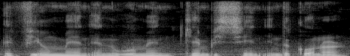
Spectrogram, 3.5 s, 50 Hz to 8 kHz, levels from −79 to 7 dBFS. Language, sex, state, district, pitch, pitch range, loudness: English, male, Nagaland, Dimapur, 90 Hz, 85-95 Hz, -19 LUFS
